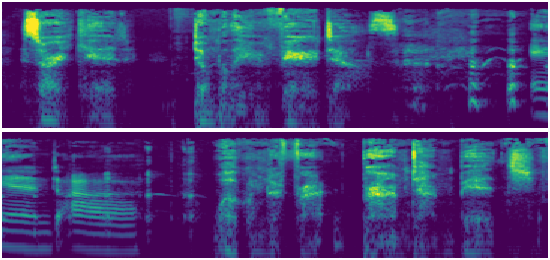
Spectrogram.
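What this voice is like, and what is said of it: Freddy Krueger character voice. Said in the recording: “I'm going to do my Freddy voice.”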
